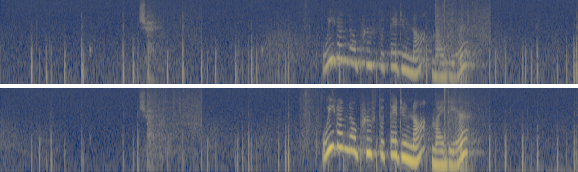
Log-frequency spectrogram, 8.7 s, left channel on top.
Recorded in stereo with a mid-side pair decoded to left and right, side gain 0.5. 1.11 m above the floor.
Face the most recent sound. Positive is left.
turn(degrees=-65)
